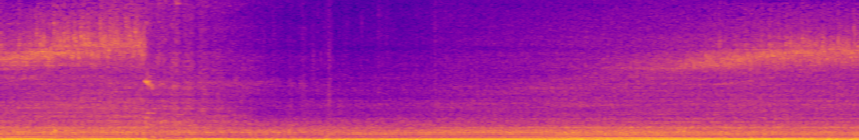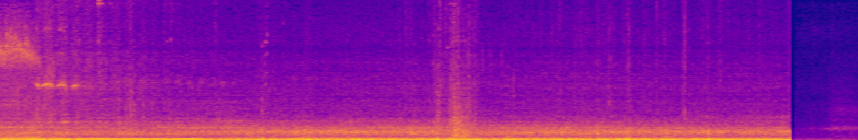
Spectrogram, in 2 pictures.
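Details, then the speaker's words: Tuned Supra being revved while cleaning up the AFR map, new spark plugs: hard-pulling note with ragged stumbles at full throttle; misfire under load, owner suspects the new plugs and plans to re-gap them. "but if I go all the way, there's a little spark out. You hear it? I put some new spark plugs in here, but I guess got the iridium ones."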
